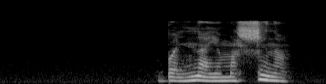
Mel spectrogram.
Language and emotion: Russian, angry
